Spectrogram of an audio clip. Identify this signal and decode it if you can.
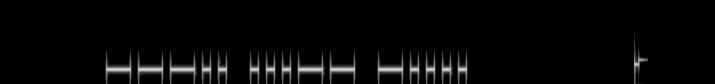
Morse code, heard as a keyed tone, about 15 wpm, 700 Hz. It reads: 836
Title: Common Cut Numbers - 3-Digit 15wpm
